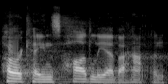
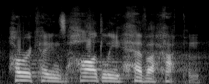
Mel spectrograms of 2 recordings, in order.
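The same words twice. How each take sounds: First: Each initial H is pronounced normally. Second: Strong H sounds are added, even before vowels. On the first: The speaker calls it right. "pronounce this sentence with the H's in initial position" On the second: The speaker calls it wrong. "she overpronounces the H"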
